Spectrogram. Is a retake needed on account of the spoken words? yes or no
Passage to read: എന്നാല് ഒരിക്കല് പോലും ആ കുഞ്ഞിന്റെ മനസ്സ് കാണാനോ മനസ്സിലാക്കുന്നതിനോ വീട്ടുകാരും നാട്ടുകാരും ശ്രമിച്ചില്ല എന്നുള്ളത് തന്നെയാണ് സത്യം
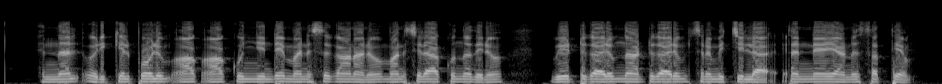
yes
